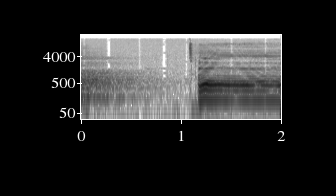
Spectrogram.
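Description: A man's voice into a microphone: his words trail off into a brief pause, then about a second in he holds one long, steady chanted note.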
